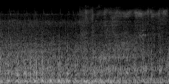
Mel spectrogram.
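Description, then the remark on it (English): Helicopter blades over Atlantic City thump in a steady, rapid rhythm over a dense, continuous engine roar, loud throughout, with no voices present. “Helicopter blades, camera flashes, boats and engines, and the rush of activity swarm Atlantic City in the aftermath of the demonic incursion.”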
